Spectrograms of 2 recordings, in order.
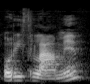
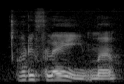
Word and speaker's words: Oriflame: Della marca, io la pronuncio proprio così, Oriflame. Oriflame.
